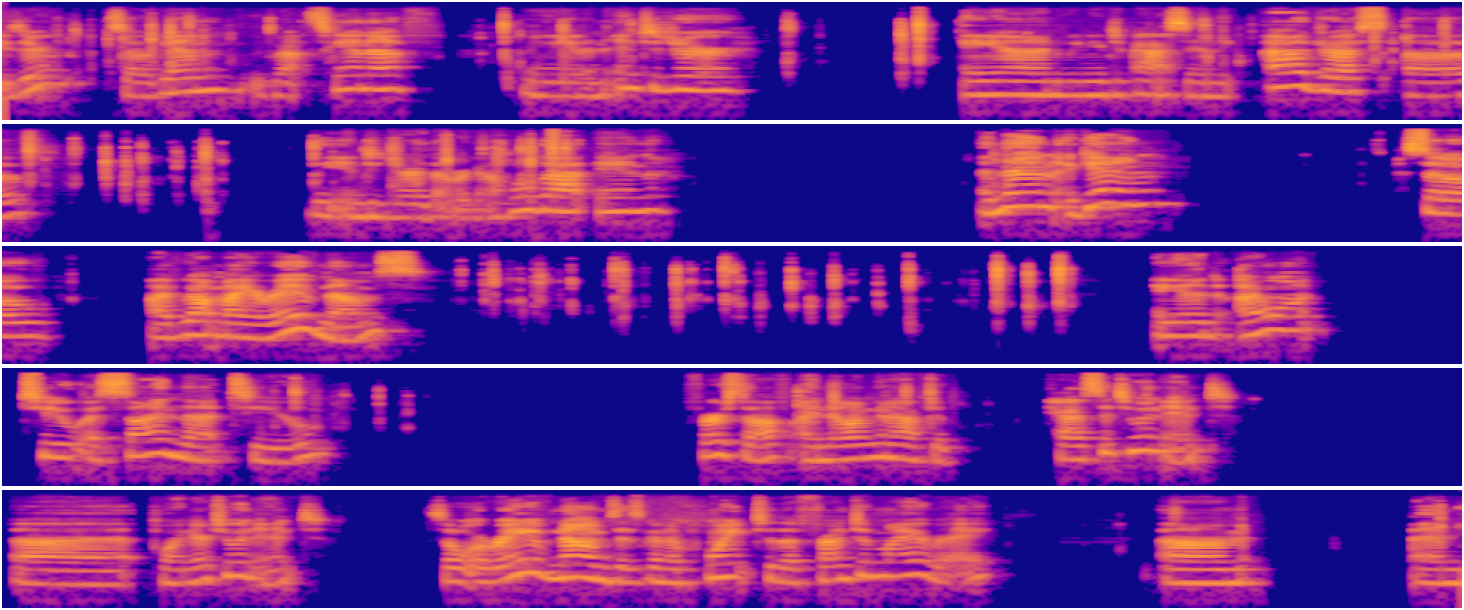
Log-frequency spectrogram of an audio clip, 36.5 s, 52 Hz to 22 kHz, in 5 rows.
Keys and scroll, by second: 0.0-1.4 typing, 2.4-10.0 typing, 12.2 o, 16.5-19.4 typing, 23.4 shift+9, 25.5-27.4 typing, 36.3 Escape.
